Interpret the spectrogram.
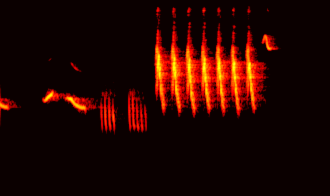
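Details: Early-morning common nightingale song, sung to outdo rivals: a few soft slurred whistles and two low buzzy notes, then a fast, loud, rattling trill of about eight notes ending in a high flick.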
